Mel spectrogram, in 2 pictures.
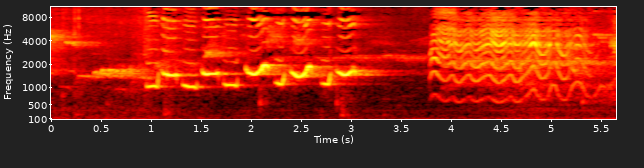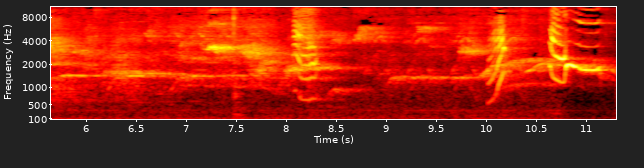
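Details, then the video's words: Masked laughingthrush song as a lure to prompt birds to sing: a run of loud, clipped whistles, then a quavering warbled trill, then softer drawn-out whistles and a final rising note. "Pancingan Poksay Hongkong Paling Ampuh"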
